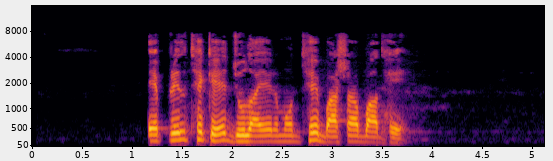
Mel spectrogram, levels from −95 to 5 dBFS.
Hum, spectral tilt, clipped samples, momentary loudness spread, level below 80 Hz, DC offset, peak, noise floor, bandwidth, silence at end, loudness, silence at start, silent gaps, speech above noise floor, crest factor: none; -6 dB/octave; under 0.1%; 7 LU; -62 dBFS; under 0.1%; -2 dBFS; -81 dBFS; 7.8 kHz; 1.4 s; -16 LUFS; 1.15 s; none; 66 dB; 16 dB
